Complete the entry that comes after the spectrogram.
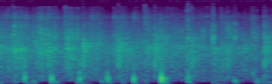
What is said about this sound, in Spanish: Un aplauso, por favor.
